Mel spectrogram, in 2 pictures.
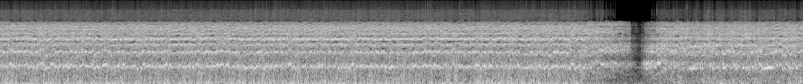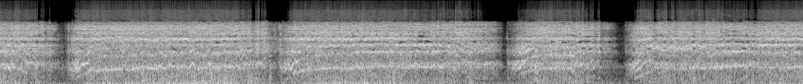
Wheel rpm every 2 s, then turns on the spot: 200, 210, 190, 150, 140, 160, 130, 160.
none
